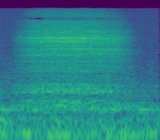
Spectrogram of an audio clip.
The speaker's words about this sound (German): Wir nehmen jetzt alle zusammen einen tiefen Atemzug und atmen ein.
